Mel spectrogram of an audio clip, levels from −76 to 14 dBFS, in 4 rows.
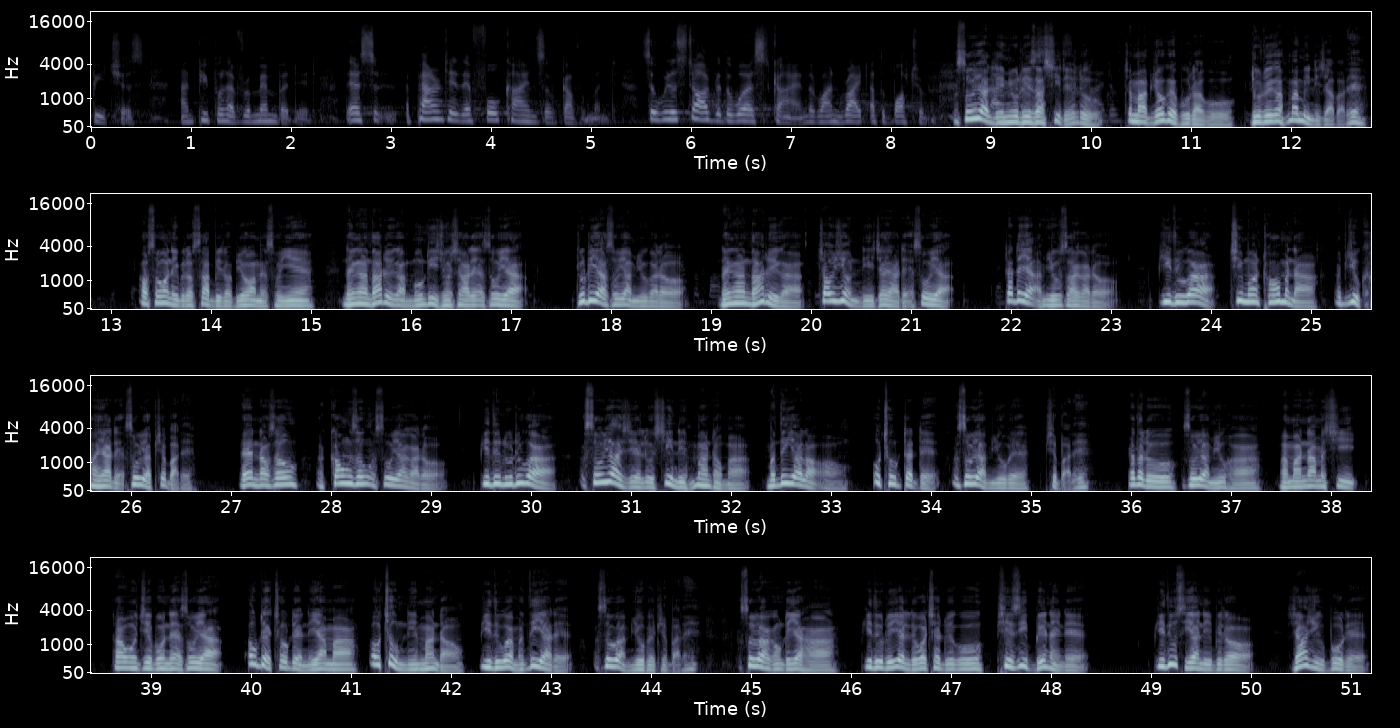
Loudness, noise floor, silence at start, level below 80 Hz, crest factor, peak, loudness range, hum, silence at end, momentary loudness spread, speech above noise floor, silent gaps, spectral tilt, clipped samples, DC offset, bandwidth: -20 LUFS; -71 dBFS; 0.05 s; -56 dBFS; 16 dB; -4 dBFS; 16 LU; none; 0.05 s; 18 LU; 52 dB; none; -8 dB/octave; under 0.1%; under 0.1%; 15 kHz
